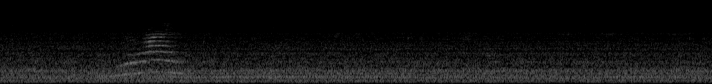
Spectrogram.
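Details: Ragdoll kitten raised indoors without cages at a cattery in central Kansas, giving a single short rising-then-falling meow against a steady loud background hum.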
